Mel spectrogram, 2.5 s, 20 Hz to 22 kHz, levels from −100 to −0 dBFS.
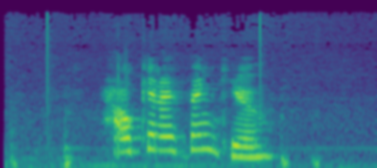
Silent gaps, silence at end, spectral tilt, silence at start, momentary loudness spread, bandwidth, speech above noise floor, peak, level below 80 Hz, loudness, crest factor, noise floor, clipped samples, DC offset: none; 0.4 s; -4.5 dB/octave; 0.05 s; 22 LU; 16.5 kHz; 28 dB; 0 dBFS; -46 dBFS; -16 LUFS; 20 dB; -44 dBFS; under 0.1%; under 0.1%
